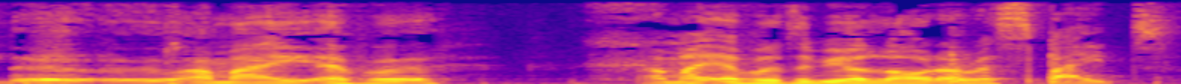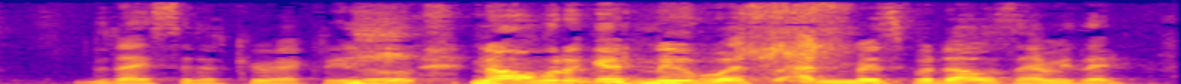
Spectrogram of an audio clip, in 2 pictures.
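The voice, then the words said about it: Mixed Trinidadian, British and American accent. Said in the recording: “for my accent ... the UK, the US, and the Trinidadian accent, they all pronounce words differently”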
